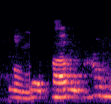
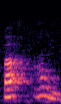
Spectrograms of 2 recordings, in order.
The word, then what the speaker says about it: bathroom: Bathroom ya. Nanti kalau mau sebut bedroom nanti sama dengan tempat tidur. Bath ya. Jadi membacanya seperti huruf F. Bathroom.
